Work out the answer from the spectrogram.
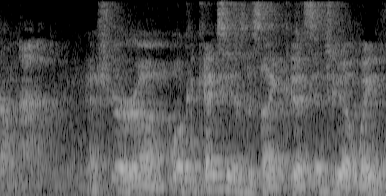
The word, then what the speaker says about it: cachexia: Cachexia.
